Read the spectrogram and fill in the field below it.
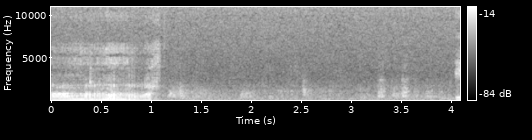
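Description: A low, rumbling dog growl from the game Dragon Age 2 rolls for about a second over game music, then the scene drops to a quiet ambient hum before another sound starts at the end.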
